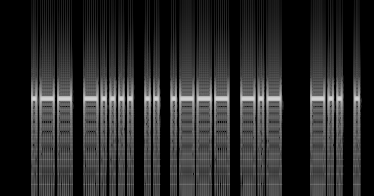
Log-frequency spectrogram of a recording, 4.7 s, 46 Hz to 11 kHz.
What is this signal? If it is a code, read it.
Morse code, heard as a keyed tone, about 22 wpm, 700 Hz. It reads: W6IJK DE
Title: USA Callsign DE Callsign - 5 Characters - 22wpm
